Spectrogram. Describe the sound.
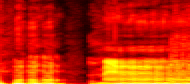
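A person imitates a goat's bleat: a short, pulsing nasal burst, a brief pause, then a longer, loud, quavering bleat with a trembling pitch.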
